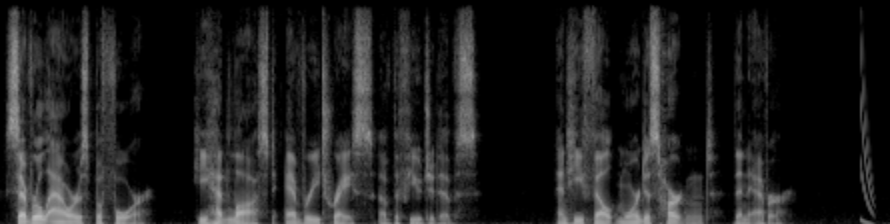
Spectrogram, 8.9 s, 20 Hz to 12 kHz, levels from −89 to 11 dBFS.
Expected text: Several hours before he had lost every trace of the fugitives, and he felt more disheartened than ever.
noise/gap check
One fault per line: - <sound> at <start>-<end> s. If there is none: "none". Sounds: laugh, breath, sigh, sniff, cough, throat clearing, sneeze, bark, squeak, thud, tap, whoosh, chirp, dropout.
- chirp at 8.6-8.8 s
